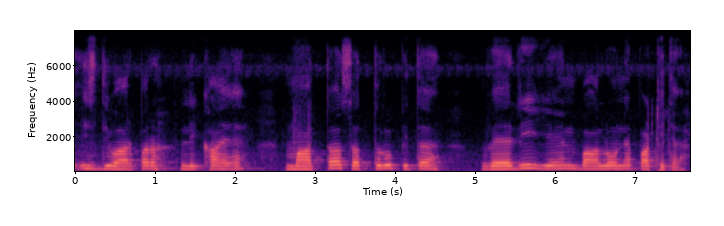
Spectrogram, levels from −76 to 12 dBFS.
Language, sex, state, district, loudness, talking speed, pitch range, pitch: Hindi, male, Uttar Pradesh, Shamli, -17 LUFS, 100 wpm, 170-180 Hz, 175 Hz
